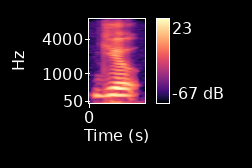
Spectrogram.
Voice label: "ghierh", Taiwanese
